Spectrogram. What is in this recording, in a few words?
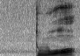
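"duo", Mandarin Chinese, second tone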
